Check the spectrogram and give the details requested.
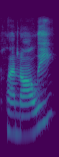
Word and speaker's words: Planoly: I know I use like they have plat I don't know if I I'm saying it right, but plat planoly or planoly?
